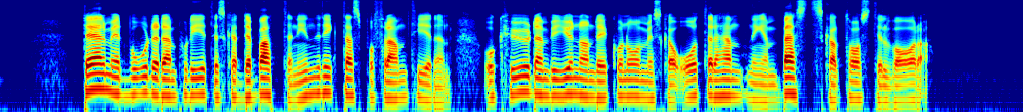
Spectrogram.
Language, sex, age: Swedish, male, 37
